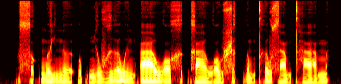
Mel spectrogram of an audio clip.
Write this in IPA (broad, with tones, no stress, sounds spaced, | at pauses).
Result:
s ɔ˨˩ k̚ m ə˨˩˦ j n əː˨˩˨ ʔ o˨˩ p̚ ɲ ə˨˩ w ɣ ɨ˧˥ ə̯ w ɨ˨˩˨ n ʔ aː˧ w ɔ˨˩ x ə˨˩ k̚ x aː˨˩ w ɔ˨˩˨ w ʂ ə˨˩ k̚ w ə˨˩˨ m t̪ʰ ə˧ w s a˨˩ m t̪ʰ a˨˩˦ m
